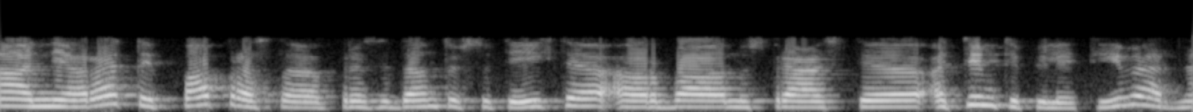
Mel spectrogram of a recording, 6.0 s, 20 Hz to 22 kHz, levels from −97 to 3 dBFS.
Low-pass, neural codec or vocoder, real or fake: 5.4 kHz; none; real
